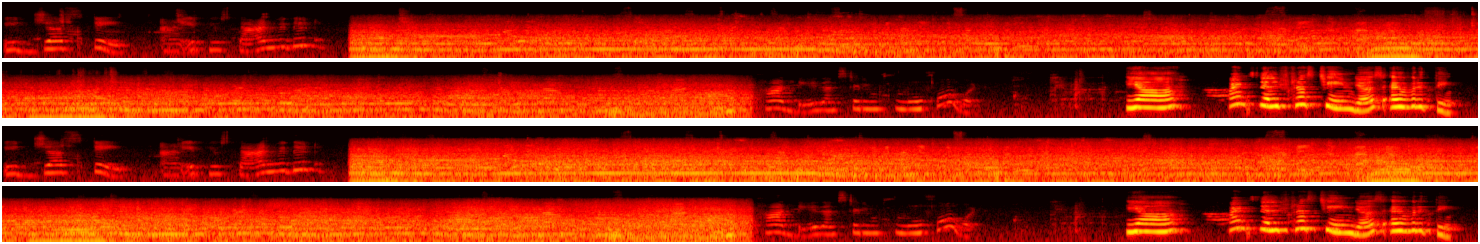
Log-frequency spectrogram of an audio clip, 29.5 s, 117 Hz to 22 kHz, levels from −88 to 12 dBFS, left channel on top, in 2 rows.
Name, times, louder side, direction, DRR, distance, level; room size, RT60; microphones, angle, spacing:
voice 1, 0.0-1.3 1.6-3.2 3.7-6.0 6.2-8.8 9.4-12.3 12.8-13.6 15.4-21.6 22.3-24.5 26.8-27.1, equal, 15° right, 1.6 m, -46 dB
sound 1, 3.5-22.3, right 3 dB, 75° right, 0.9 m, -31 dB
voice 2, 14.2-14.6 15.4-15.6 26.0-26.6 27.0-29.3, left 3 dB, 40° left, 1.2 m, -24 dB
12.0 x 9.8 x 5.7 m
head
